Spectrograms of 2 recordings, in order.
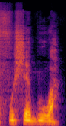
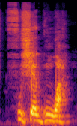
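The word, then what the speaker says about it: Fusengbuwa: Okay, as an Ijebu man, first of all, I pronounce it for you. It is called Fushegunwa. Fushegunwa. Fushegunwa.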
